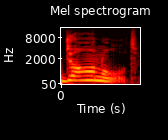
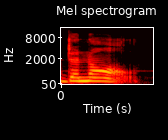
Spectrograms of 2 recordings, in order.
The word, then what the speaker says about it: Donal: caretaker denol Delaney not Donald mind you there's no D at the end so it's pronounced denal that's the way you're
